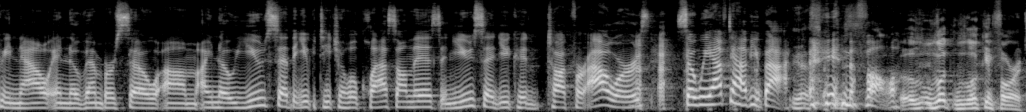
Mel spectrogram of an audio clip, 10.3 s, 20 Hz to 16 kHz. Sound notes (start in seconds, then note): 6.2 laughing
